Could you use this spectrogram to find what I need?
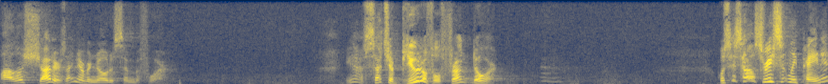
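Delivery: very quiet, low, hushed, tongue-in-cheek admiring tone. Showing what you might say standing outside a friend's door, facetious mock admiration. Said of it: "I'm being facetious".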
